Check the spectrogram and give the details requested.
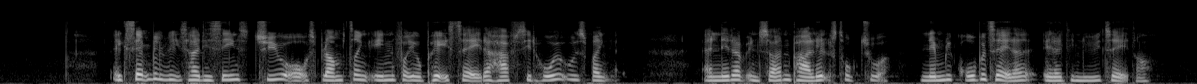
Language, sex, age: Danish, female, 48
